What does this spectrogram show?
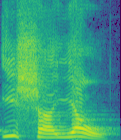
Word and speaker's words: ישעיהו: Inclusive, se você pegar o nome de Isaías em hebraico e usá-lo na pesquisa do YouTube, verá que a pronúncia correta deste nome lá em Israel é Yeshayahu.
